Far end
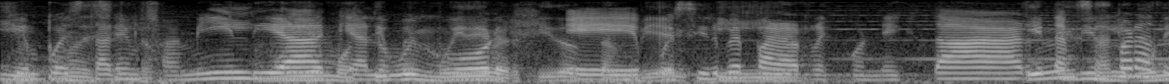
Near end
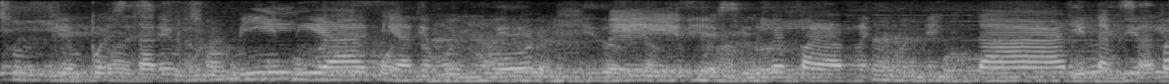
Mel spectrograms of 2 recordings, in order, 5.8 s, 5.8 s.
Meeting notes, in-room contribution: present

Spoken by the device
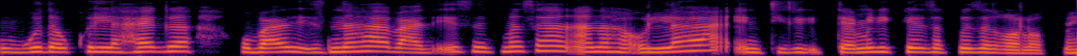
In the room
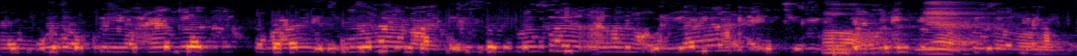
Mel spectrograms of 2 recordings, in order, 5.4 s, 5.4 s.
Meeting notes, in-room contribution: present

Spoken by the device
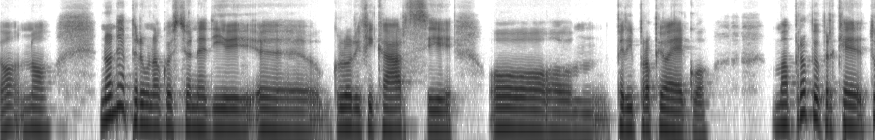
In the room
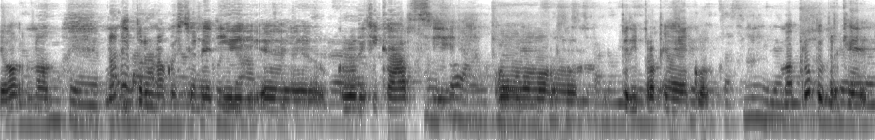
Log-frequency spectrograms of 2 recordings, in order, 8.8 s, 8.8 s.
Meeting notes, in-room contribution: present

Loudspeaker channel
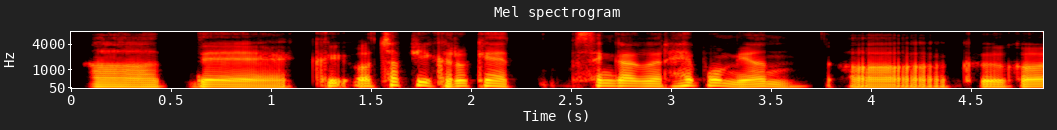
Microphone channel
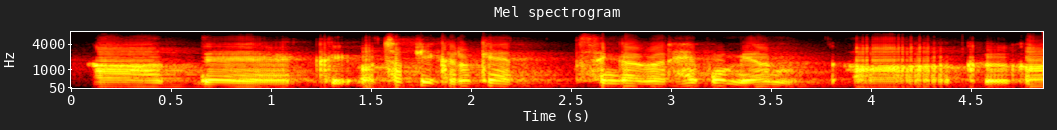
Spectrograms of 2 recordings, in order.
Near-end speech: none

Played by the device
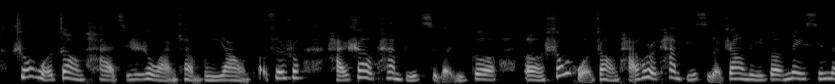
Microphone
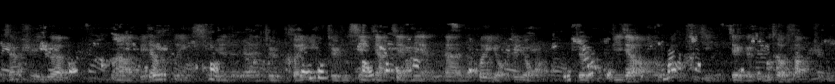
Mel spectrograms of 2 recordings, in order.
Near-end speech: present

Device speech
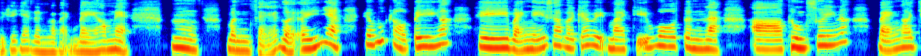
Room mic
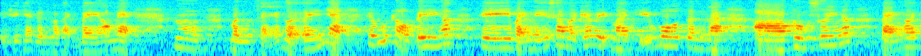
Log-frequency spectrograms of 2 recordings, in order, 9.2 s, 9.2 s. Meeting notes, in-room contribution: none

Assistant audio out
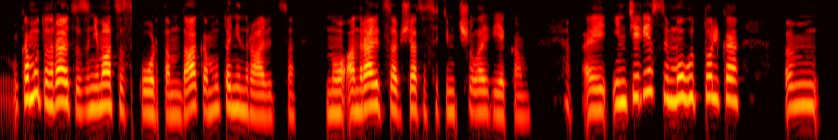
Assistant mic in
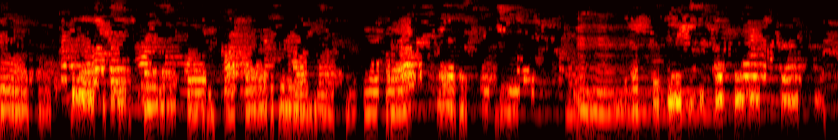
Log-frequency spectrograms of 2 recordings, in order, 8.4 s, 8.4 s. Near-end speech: present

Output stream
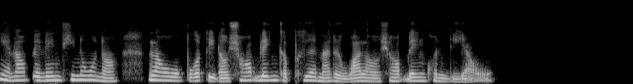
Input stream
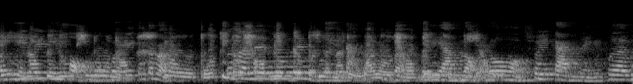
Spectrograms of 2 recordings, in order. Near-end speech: present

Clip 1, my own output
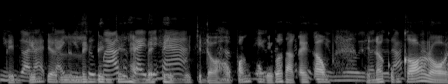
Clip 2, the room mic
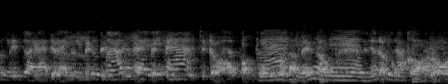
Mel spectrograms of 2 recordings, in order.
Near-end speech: present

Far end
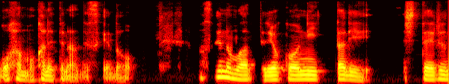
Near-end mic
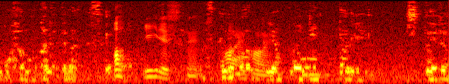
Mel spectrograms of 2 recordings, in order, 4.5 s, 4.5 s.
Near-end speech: present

